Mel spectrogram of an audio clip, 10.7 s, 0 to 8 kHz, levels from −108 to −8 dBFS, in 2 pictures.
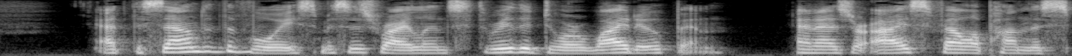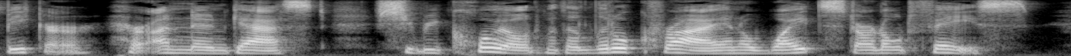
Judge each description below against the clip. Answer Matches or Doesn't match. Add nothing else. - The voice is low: Doesn't match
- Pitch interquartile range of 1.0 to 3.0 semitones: Doesn't match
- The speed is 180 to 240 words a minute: Matches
